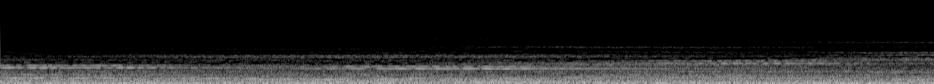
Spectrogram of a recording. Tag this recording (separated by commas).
Music, Scary music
